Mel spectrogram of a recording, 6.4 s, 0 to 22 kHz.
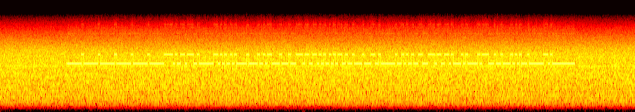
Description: RTTY (45.45 baud, 850 Hz shift), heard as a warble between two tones, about 2550 Hz centre, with radio static. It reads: RXKBQ RS7JW GXZ6G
